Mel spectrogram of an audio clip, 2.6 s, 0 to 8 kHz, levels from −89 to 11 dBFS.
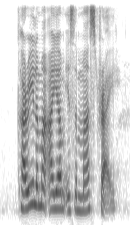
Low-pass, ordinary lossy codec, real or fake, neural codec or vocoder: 7.2 kHz; none; real; none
